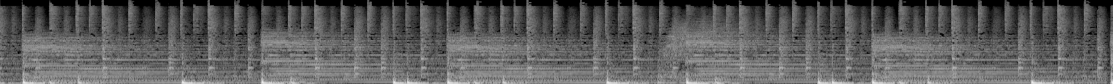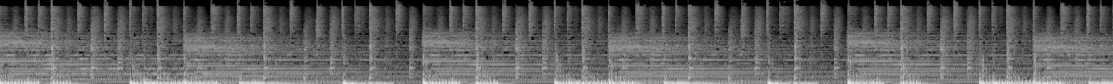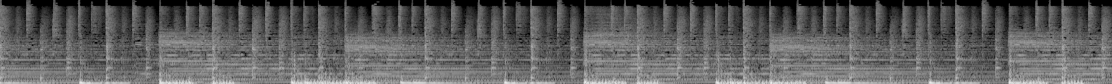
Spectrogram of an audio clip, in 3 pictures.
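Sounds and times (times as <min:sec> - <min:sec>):
background drums: 0:00.0 - 0:33.3.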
